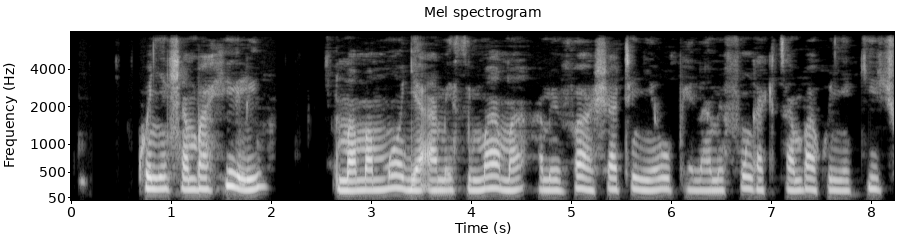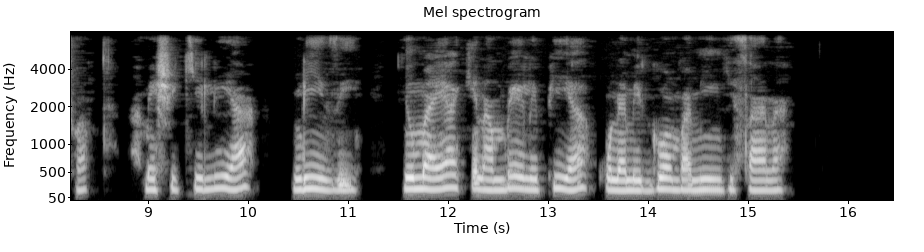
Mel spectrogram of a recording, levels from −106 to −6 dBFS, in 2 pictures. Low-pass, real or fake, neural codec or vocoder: 7.2 kHz; real; none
